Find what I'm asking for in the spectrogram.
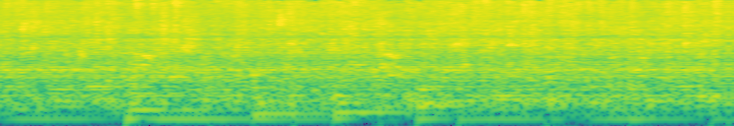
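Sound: waterfall rushing water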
